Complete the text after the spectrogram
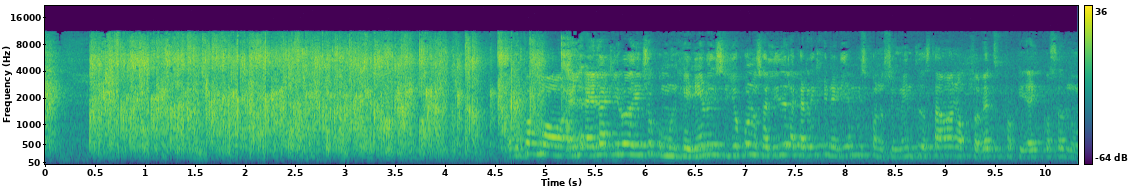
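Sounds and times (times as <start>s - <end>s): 
audience applauding: 0.0s - 5.4s
speech: 4.8s - 10.3s.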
